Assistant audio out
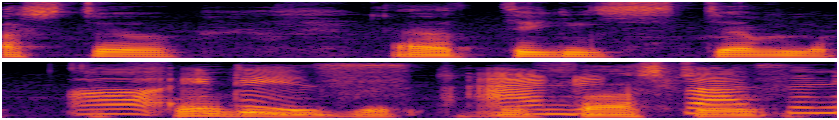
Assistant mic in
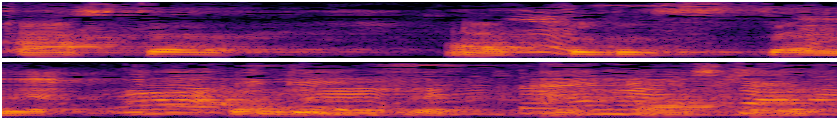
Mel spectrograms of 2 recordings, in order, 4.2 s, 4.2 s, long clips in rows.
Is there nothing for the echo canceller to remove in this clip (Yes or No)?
No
